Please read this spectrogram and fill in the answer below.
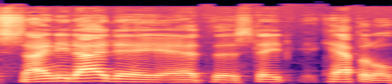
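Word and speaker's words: sine die: Murphy was speaker, but you said it's pronounced Signy Die, y'all.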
